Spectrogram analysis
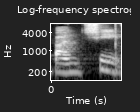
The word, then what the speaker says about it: banchi: However, if I write it like that, I pronounce it banchi. So to maintain the sound, the K sound, I'll need an H there.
